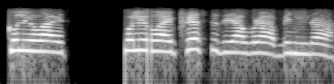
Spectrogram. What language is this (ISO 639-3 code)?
mni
